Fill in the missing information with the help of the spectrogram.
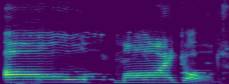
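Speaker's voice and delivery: drawn-out, stunned oh my God; mock disbelief, stretched slowly; shocked gasp. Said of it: "Are you screaming?".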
